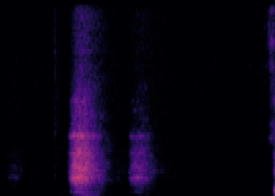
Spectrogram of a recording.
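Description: A man's breathing between sentences: a short sigh-like exhale about half a second in, then a briefer second breath about a second in.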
